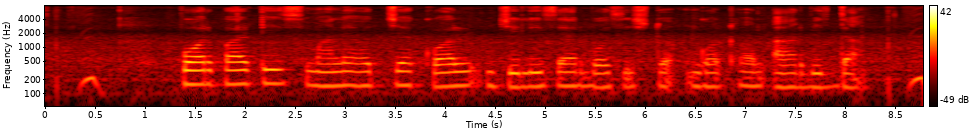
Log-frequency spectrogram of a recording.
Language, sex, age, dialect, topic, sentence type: Bengali, male, 18-24, Jharkhandi, agriculture, statement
